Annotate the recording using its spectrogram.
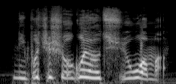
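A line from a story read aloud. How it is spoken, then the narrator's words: Crying question. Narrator (Chinese): 我哭着问他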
